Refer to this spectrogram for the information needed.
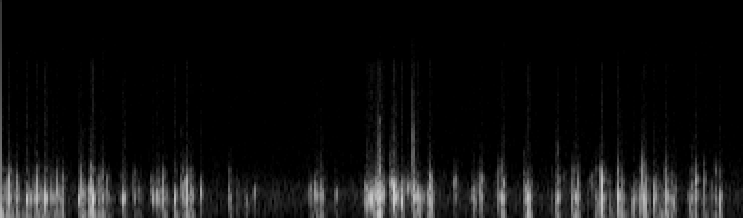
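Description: Bursts of gurgling, bubbling abdominal rumbles with short pauses between them; ordinary stomach noises.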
